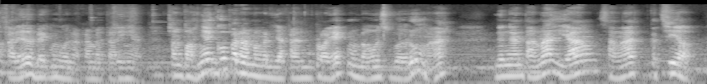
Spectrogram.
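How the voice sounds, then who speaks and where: A young man with a blocked, nasal voice from a cold walks through viewer questions on tiles and bricks in a relaxed, slangy way. His voice sits a touch high, recorded from a distance in an echoing room with faint music underneath. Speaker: contractor answering viewer questions. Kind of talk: casual Q&A monologue.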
